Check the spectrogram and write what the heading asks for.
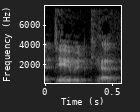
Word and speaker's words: David Koepp: Is that how you say his name? David Koepp? – Yeah, David Koepp.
